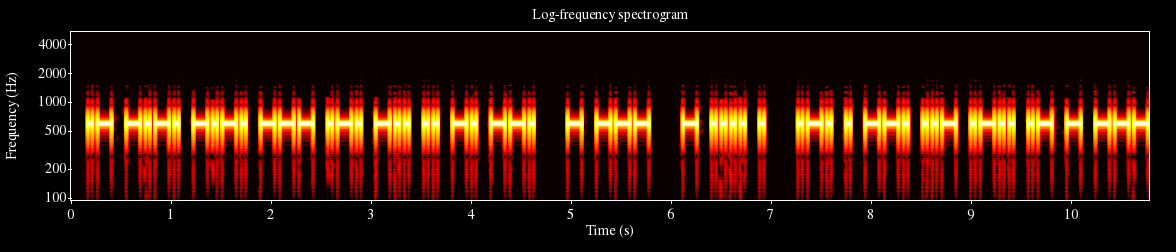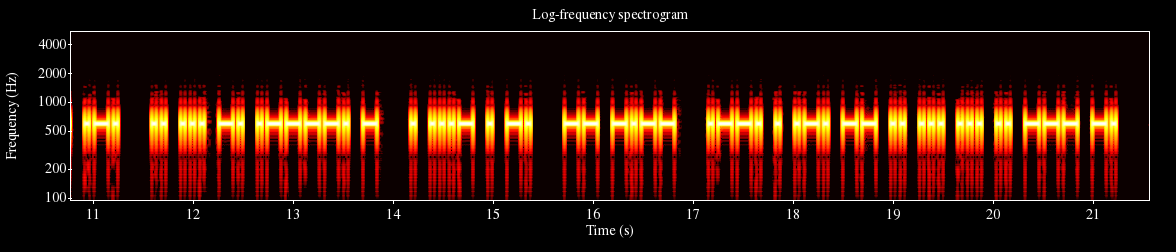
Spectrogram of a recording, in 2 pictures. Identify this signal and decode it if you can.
Morse code, heard as a keyed tone, about 25 wpm, 600 Hz. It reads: ACCORDING TO THE REGULATOR ISN'T EVEN MY PERMISSION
